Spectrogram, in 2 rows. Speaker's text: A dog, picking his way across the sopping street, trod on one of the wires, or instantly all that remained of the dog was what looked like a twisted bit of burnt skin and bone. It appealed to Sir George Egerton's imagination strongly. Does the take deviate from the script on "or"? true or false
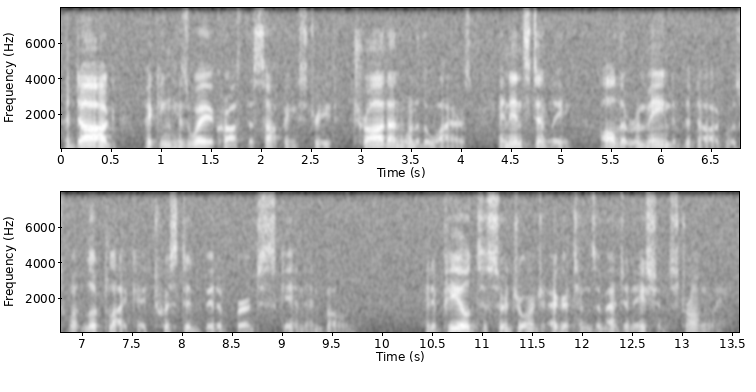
true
